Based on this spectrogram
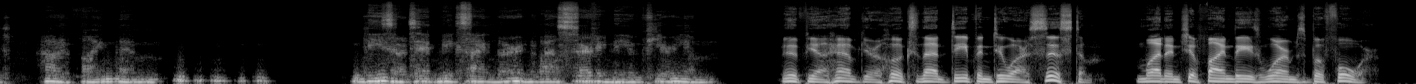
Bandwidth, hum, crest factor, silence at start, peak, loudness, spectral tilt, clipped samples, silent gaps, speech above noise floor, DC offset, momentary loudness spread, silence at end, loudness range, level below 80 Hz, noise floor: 19.5 kHz; none; 18 dB; 0 s; -6 dBFS; -22 LUFS; -5 dB/octave; under 0.1%; none; 59 dB; under 0.1%; 13 LU; 0.05 s; 6 LU; -48 dBFS; -81 dBFS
